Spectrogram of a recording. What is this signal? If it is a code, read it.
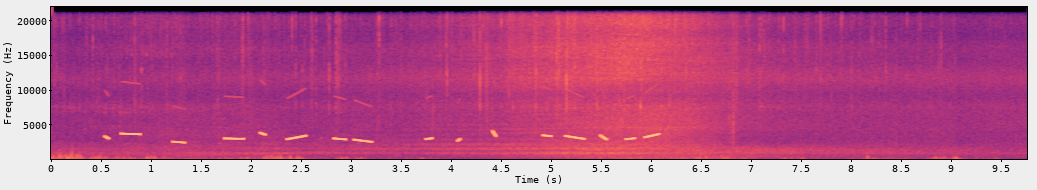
Bird-like chirps, with street noise. There is no code.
